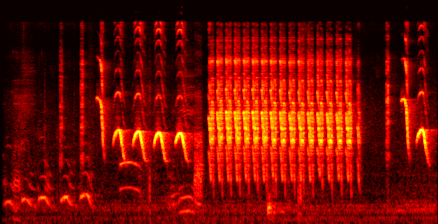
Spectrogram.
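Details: Nias hill myna making an odd, alarm-like sound that resembles an anti-theft alarm: low, hooked whistles rising into higher upslurred whistles, then a long rapid train of harsh buzzy pulses, ending with more upward whistles.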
